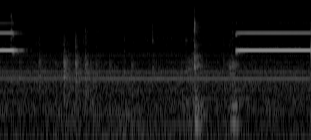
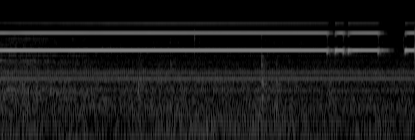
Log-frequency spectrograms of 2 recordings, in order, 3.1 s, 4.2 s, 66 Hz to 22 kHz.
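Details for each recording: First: Samick KS10 guitar amplifier on the bench, multimeter continuity test across its internal fuse: short high beep then a clean steady tone, fuse not blown and intact; next step is checking continuity from power cord to transformer primary. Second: Samick KS10 guitar amplifier, continuity meter on the power switch: steady high meter beep cuts out and returns irregularly as the center lead is moved; intermittent power switch contact, loose pin or worn rocker contact.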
